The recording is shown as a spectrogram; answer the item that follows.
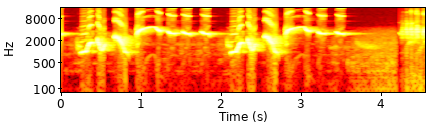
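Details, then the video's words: White-rumped shama singing, meant as tutoring song for other birds and to raise their excitement: two loud whistled phrases mixing swooping notes and bright high tones, then a brief rustle and faint chatter at the end. "Suara,murai batu ,Untuk isian,naikkan Emosi."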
